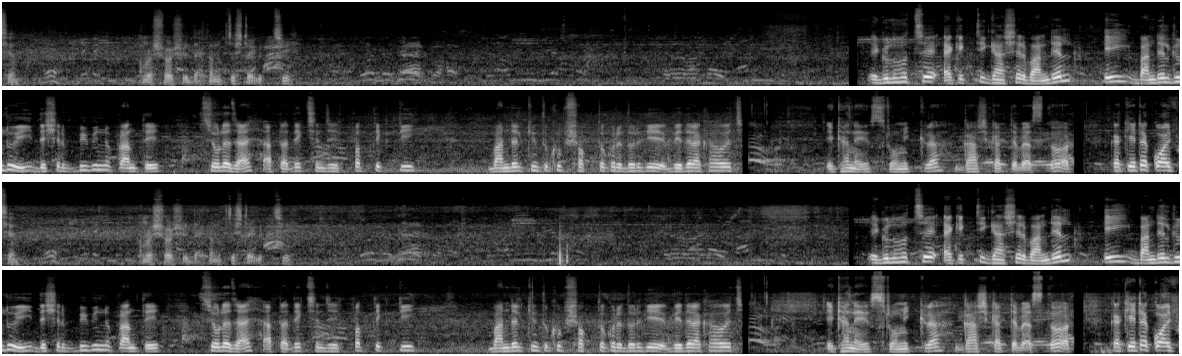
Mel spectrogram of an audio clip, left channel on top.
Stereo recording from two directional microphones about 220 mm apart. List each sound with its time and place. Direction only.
1.4 s speech: 10° left (ahead or behind)
8.6 s speech: centre (ahead or behind)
